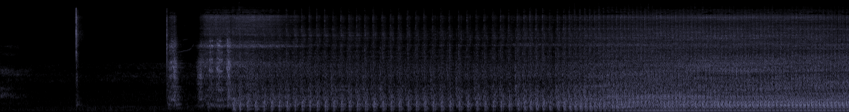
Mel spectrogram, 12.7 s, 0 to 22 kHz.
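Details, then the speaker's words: 1995 Kawasaki Bayou 300 4x4 ATV in neutral, owner suspects low gas, choke on: clicks and cranking, then it catches into an uneven putter that slowly picks up speed; a slow, struggling start. "anyway it runs I probably these gas cuz I know the gas was getting low and try it again"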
